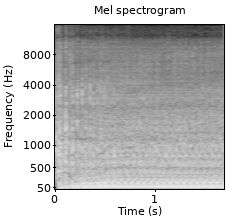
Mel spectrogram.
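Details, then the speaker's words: Salvage-auction wrecked 2013 Harley-Davidson Heritage Softail started with the push button in neutral; V-twin catches straight away and settles into deep, even loping beat, no knocks or misses. Nice-sounding exhaust, normal start and idle. "There it is. Oh, she sounds good. She sounds real good. Woo. It's a nice sounding exhaust right there, guys."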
